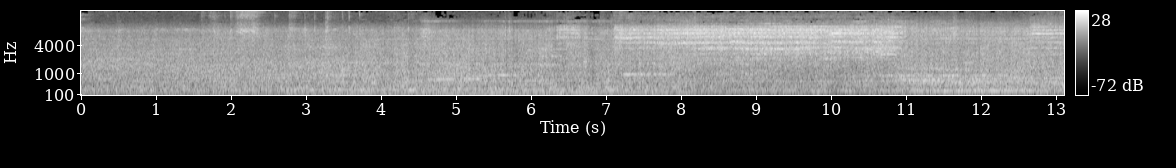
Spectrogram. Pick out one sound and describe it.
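An electric locomotive rumbles past close by.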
